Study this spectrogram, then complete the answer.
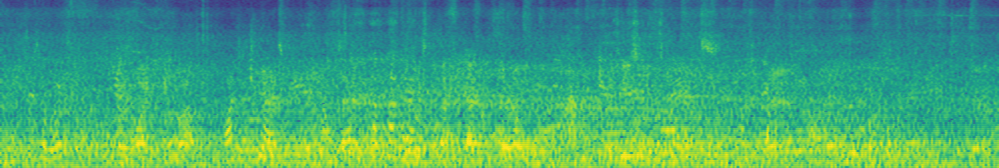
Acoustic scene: crowded indoor space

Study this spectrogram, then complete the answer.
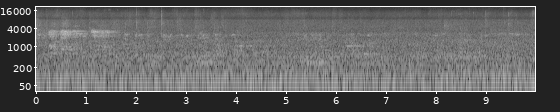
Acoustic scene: subway station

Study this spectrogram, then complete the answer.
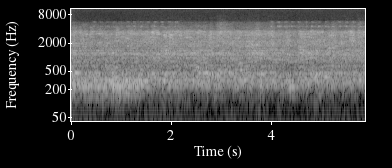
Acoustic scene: park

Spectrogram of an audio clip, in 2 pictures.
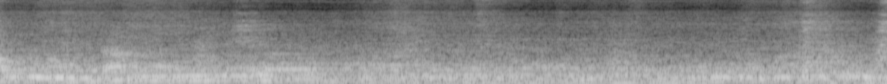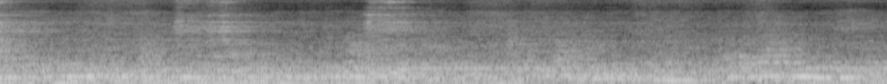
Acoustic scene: cafe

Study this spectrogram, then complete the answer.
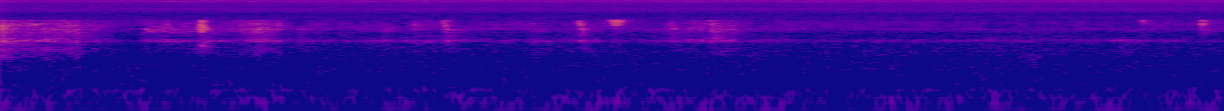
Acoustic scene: elevator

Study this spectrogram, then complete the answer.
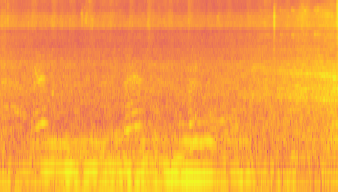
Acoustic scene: residential area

